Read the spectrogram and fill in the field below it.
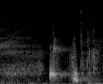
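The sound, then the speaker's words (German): Two quick sneezes in close succession, each a sharp, breathy burst with a strong low-pitched core. The second follows about a quarter second after the first, over a quiet background with no talking. “Ui, Gesundheit. Oh, Gesundheit.”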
